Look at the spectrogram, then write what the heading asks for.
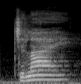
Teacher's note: Careful of this one, we put the stress on the lie, and if we put the stress at the beginning, it would sound like the girl's name, Julie.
